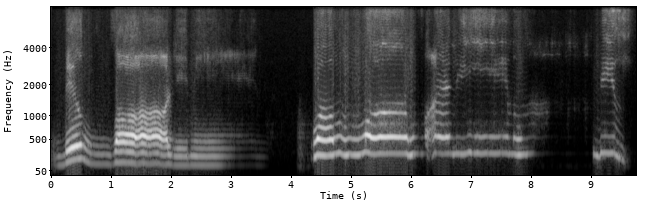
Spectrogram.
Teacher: hujung lidah kita akan keluar di gigi kecil atas tapi dia tebal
